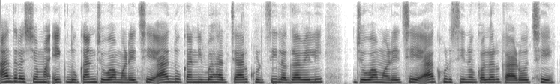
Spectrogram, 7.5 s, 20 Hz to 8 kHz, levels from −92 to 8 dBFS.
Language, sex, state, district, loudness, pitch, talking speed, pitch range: Gujarati, female, Gujarat, Valsad, -15 LUFS, 235 Hz, 175 wpm, 225-245 Hz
